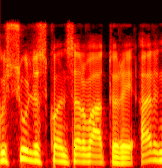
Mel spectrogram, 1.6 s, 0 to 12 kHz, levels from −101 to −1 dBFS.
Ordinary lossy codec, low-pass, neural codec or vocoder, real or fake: Opus, 64 kbps; 7.2 kHz; none; real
